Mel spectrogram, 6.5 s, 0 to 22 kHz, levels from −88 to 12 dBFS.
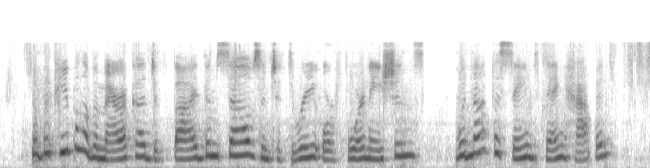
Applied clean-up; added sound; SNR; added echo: neural separator model SepFormer DNS4.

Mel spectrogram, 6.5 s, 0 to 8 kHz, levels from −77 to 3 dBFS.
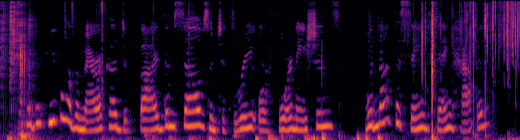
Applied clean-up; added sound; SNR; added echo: classical method WPE with log-MMSE.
